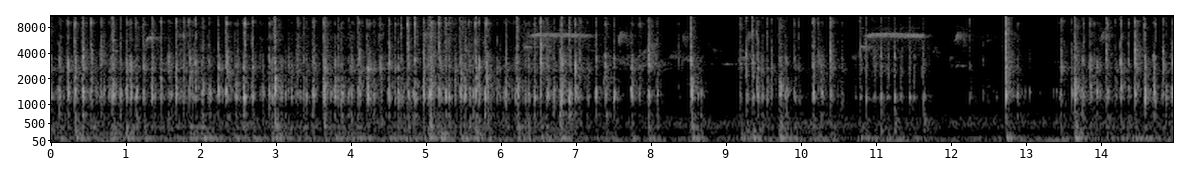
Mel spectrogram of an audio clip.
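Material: Plastic.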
